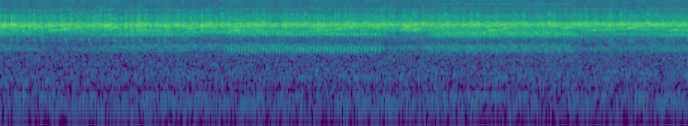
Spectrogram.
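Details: Tree frogs calling at night in a swamp in the backwoods of North Carolina: a steady, shrill high chorus with a lower, buzzy trill that swells for about one and a half seconds, then a second rasping trill.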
